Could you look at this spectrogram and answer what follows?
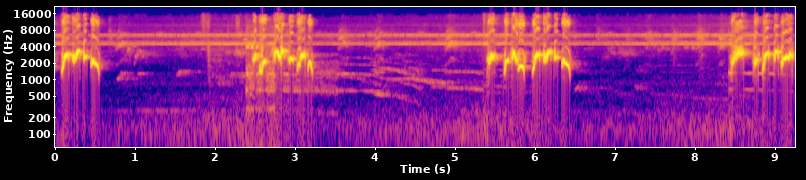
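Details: Red-whiskered bulbul in a voice-training recording: four compact bursts of rapid, twisting whistled notes about every three seconds, with a steady high-pitched tone running underneath and faint sliding sounds between phrases.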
